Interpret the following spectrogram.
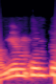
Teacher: نون ساکن کے بعد اخفا کا حرف آ رہا ہے. اخفا کا غنہ آ رہا ہے.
